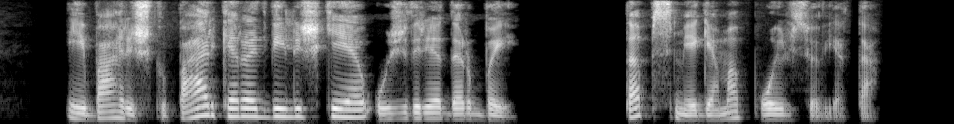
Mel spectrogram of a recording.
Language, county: Lithuanian, Šiauliai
